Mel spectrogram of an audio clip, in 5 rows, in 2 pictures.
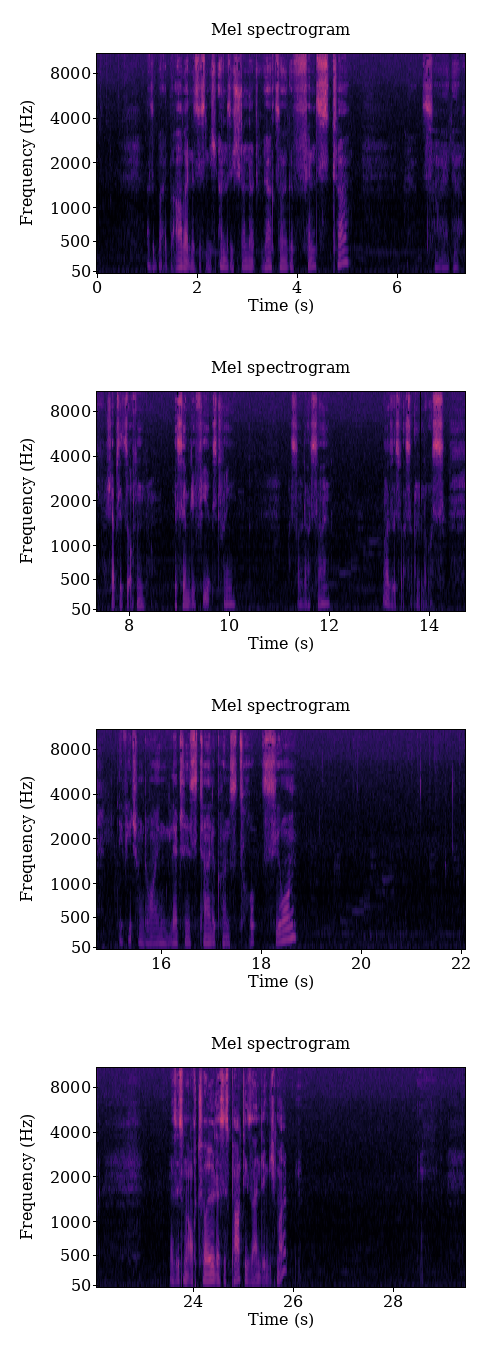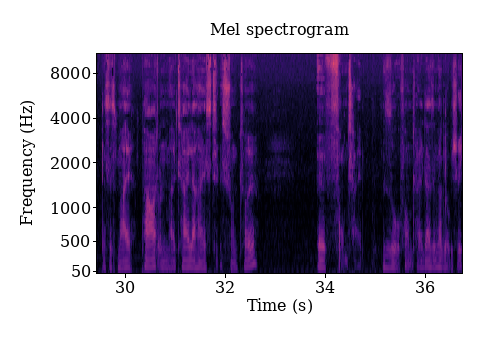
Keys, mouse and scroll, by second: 0.1-0.5 scroll down 2, 0.5 scroll up 2, 1.4 click, 5.1 click, 6.7 click, 11.3 click, 13.8 click, 17.6 click, 20.5-21.2 scroll down 1, 21.8 scroll down 1, 22.4-22.9 scroll up 1, 23.3 scroll up 1, 23.9-24.5 scroll down 1, 25.7-26.1 scroll up 1, 27.4-27.9 scroll down 2, 28.1 scroll up 2, 29.4 click, 34.0 click, 36.6-36.7 scroll down 2.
